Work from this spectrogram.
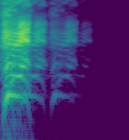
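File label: soldier voice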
